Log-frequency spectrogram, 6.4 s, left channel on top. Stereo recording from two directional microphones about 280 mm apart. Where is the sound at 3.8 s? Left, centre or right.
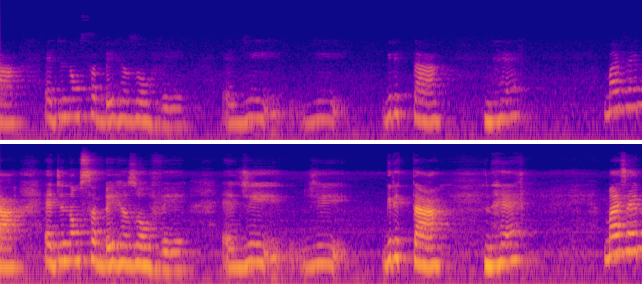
Centre.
